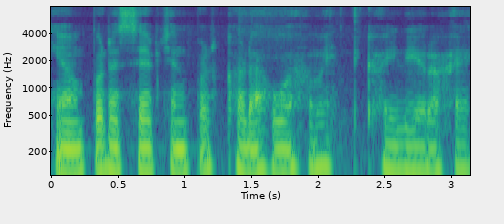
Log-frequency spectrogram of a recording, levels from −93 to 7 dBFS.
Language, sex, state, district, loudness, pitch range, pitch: Hindi, male, Himachal Pradesh, Shimla, -18 LUFS, 110-120 Hz, 115 Hz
